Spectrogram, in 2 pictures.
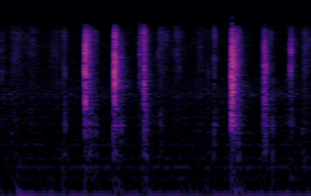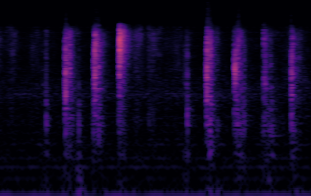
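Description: Tarot cards being handled just out of view: a string of light, irregular clicks and snaps, about a dozen in six seconds, over a faint steady low hum.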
